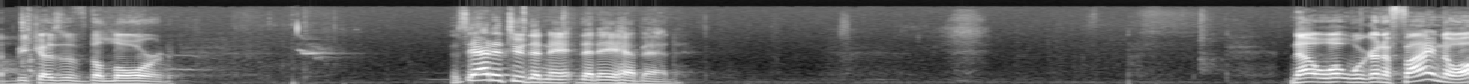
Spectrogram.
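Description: A man speaks clearly and deliberately into a microphone, pausing between phrases.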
